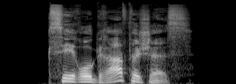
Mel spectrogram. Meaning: strong/mixed nominative/accusative neuter singular of xerographisch
- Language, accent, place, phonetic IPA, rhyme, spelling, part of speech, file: German, Germany, Berlin, [ˌkseʁoˈɡʁaːfɪʃəs], -aːfɪʃəs, xerographisches, adjective, De-xerographisches.ogg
